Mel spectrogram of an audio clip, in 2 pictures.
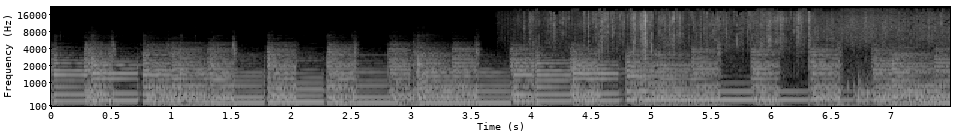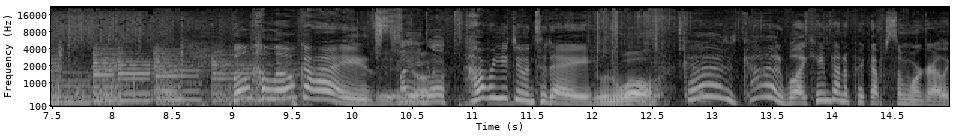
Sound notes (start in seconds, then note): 3.8 garlic skin crinkling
